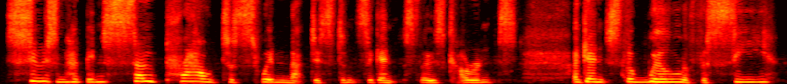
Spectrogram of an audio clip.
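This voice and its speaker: A woman's voice: fairly high pitch, slightly rough, no room sound, low-quality recording. A woman reading a dramatic short story as scripted narration.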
